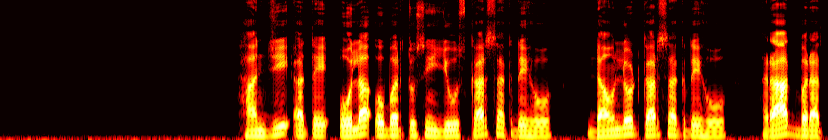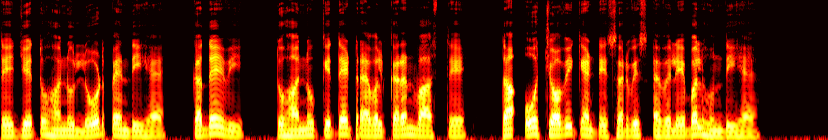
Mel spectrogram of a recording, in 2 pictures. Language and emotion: Punjabi, neutral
